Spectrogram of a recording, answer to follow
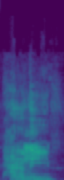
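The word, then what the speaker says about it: Pamee: It's spelled... it's P-A-M-E-E. Is it Pammy? Pammy.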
